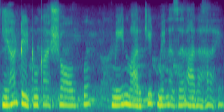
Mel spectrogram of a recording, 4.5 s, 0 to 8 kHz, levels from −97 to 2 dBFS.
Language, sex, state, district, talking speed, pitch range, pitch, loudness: Hindi, female, Madhya Pradesh, Dhar, 145 wpm, 195-215 Hz, 205 Hz, -16 LUFS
